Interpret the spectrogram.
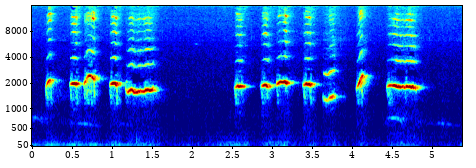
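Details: Pet cockatiel whistling a tune: two bursts of bright, warbling whistled notes, some short and choppy, others drawn out and gently falling, separated by a second-long pause, over a quiet background.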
